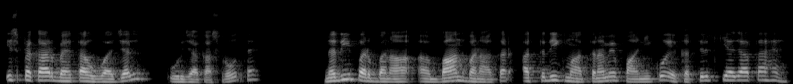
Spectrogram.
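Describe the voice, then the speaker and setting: A man's voice: fairly high pitch, animated, moderate pace. A man explaining a school science lesson step by step, often checking in with his students. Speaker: teacher. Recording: dull lo-fi sound.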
